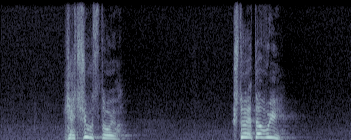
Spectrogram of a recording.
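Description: A young man speaks clearly and with feeling, close by.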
